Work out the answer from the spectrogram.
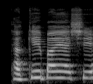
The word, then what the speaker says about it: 竹林: 타케가 대나무이고요. 원래 요거 숲을 님자는 하야시라고 읽는데요. 숲이에요. 타케랑 합쳐져 가지고 하가 마가 됐습니다. 그래서 다케바야시 하면은 대나무 숲이 되겠습니다.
